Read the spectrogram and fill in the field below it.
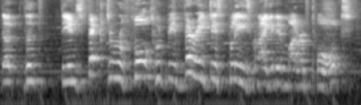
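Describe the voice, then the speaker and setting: A man's voice: high voice, normal speed, pitched above the performer's own voice, close to an everyday voice. A man voicing an indignant, officious inspector of forts in a pompous, declaiming way for a tabletop game. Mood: haughty indignation. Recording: echoey room with faint music.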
